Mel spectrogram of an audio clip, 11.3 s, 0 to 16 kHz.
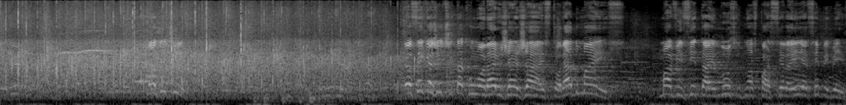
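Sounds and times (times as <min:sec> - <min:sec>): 
crowd applause at a community gathering: 0:00.0 - 0:06.2
speech: 0:06.3 - 0:11.2.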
